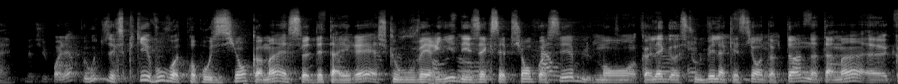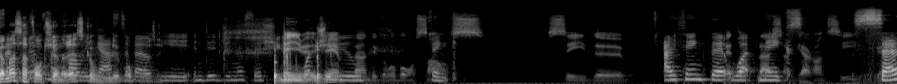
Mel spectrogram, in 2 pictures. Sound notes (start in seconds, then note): 7.1 speaking French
